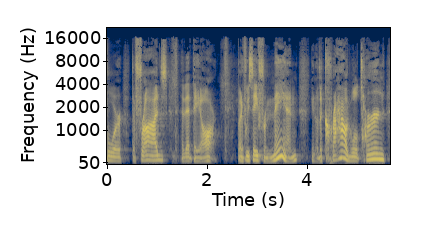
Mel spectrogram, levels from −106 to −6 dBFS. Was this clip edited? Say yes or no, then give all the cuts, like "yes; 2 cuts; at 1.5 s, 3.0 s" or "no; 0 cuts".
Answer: yes; 1 cut; at 2.5 s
